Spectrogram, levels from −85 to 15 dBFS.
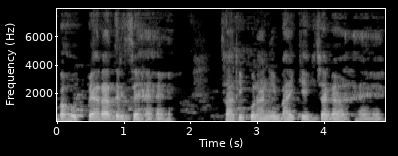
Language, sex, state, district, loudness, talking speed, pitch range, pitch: Hindi, female, Bihar, Purnia, -17 LUFS, 135 wpm, 120-130 Hz, 125 Hz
